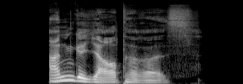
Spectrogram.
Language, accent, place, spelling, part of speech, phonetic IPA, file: German, Germany, Berlin, angejahrteres, adjective, [ˈanɡəˌjaːɐ̯təʁəs], De-angejahrteres.ogg
- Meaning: strong/mixed nominative/accusative neuter singular comparative degree of angejahrt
